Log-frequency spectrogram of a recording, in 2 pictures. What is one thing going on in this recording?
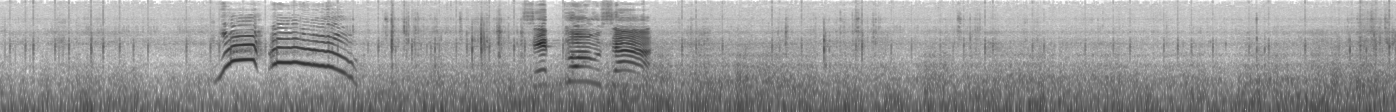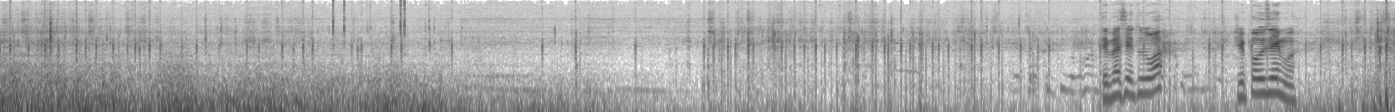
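A bicycle rattles over bumps.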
